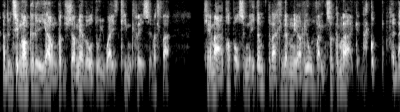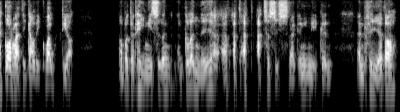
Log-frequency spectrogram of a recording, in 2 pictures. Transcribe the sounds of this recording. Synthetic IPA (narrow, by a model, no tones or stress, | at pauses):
adwintʰɪmlˠɔnɡɾɨːjawnboːdɪʃɔ̰mɛðʊlˠdʊɨwaɨθkʰɪnkʰrɨːsɨvɛɬfa̰ | ɬɛmapʰɔbɔlˠsɪnːeɨdəmdraχiðɛvnjɔrɪwvajntʰɔɡəmraːɨɡənaɡənaɡɔɾadiɡalˠiɡ̥wawdjɔ | ɔ̰nboːdɛr̥hejnɨsɨːðənənɡlˠənɨaa̰aaa̰tʰəsɨsnaɡənɪnɪɡən | ənr̥ɨːəðɔ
